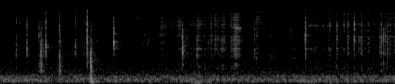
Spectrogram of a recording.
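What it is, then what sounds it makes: Soap bar being shaved. A box cutter blade shaves a solid brown soap stick held in the fingers, curling it into flakes. A rapid series of short, dry, crisp scrapes with bright, hissy edges sounds over a faint low background, and each stroke stops almost instantly.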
